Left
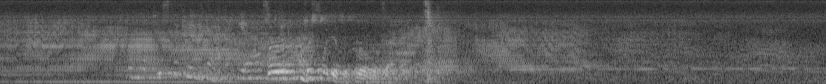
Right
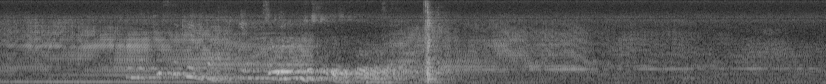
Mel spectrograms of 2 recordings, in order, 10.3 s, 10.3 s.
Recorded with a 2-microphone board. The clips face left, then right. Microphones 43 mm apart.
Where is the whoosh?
I don't hear a whoosh.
